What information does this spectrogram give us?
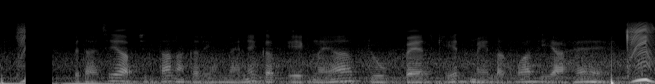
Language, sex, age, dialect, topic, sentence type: Hindi, male, 18-24, Garhwali, agriculture, statement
